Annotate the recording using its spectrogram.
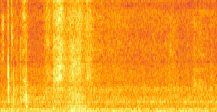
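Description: Steady low machine hum with a few faint clicks near the start.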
